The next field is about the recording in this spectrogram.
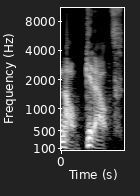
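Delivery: put-on deadpan, straight-faced delivery. Retelling a stranger's reply to their age: imitating a deadpan delivery. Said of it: "she says this with the most, like, straight face of all time".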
